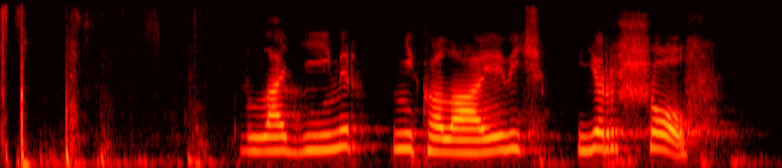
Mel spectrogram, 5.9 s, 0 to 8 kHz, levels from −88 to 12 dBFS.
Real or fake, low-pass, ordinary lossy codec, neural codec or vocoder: fake; 7.2 kHz; AAC, 48 kbps; codec, 16 kHz, 8 kbps, FunCodec, trained on Chinese and English, 25 frames a second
